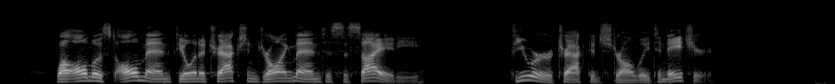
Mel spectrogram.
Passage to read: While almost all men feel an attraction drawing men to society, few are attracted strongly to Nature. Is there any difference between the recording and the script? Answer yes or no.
no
